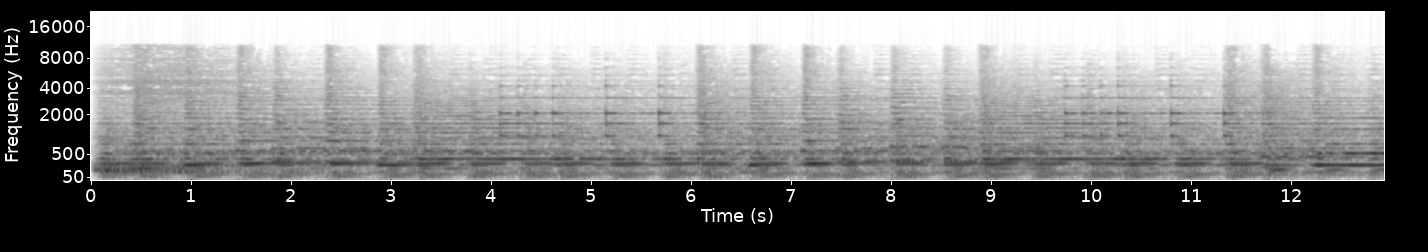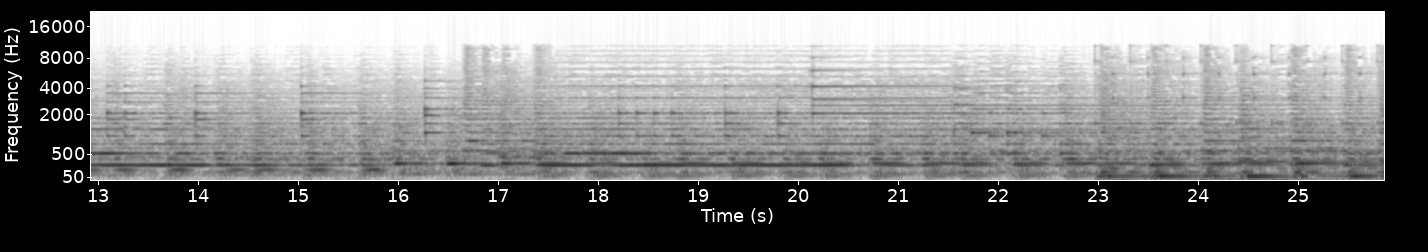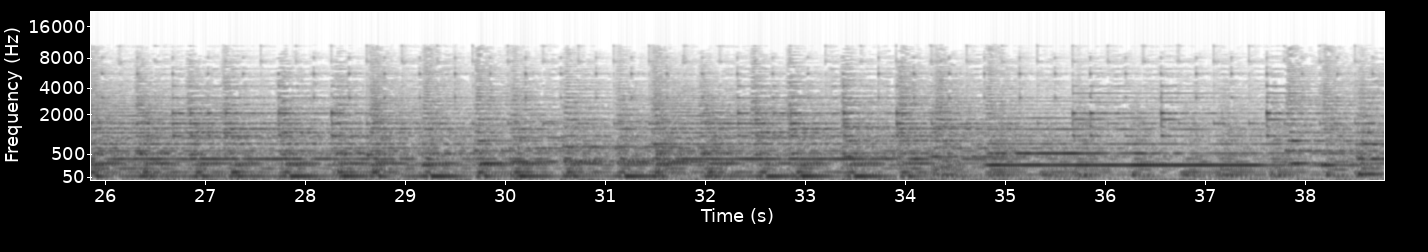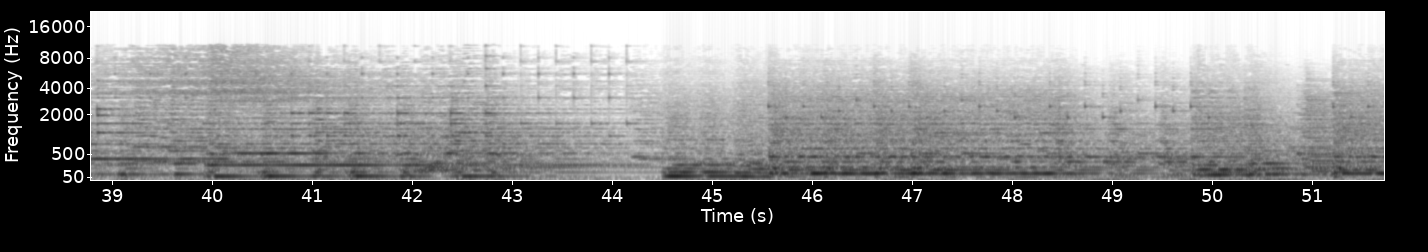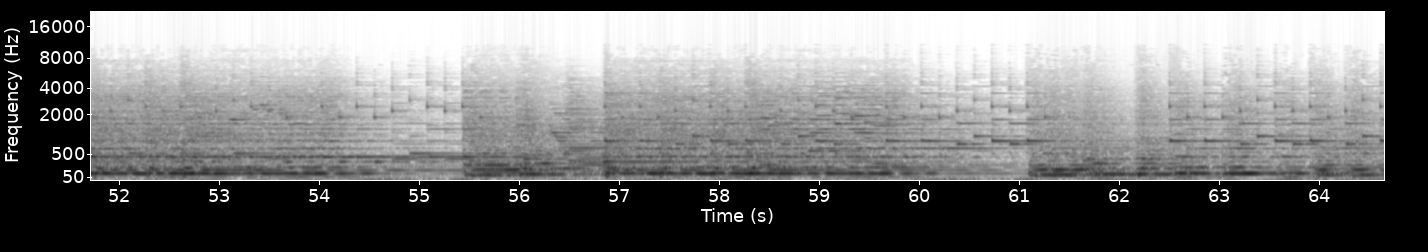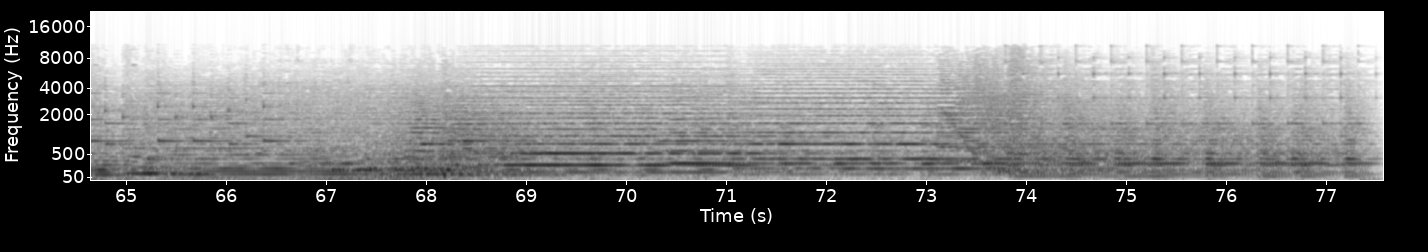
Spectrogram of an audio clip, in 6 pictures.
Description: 紧张的脉动
描述：电影紧张节奏，但也可用于游戏。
